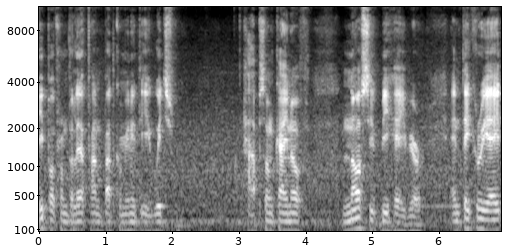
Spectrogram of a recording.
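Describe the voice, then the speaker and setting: With long, frequent pauses, a man speaks in a Latin American accent at a very deep, low pitch, with audible room echo. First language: Spanish. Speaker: occult practitioner and channel host. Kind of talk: informal talk to camera. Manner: halting, with frequent repetitions; relaxed.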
